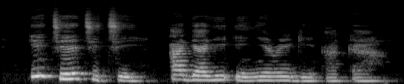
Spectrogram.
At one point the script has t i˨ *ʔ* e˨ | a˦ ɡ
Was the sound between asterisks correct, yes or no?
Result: no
